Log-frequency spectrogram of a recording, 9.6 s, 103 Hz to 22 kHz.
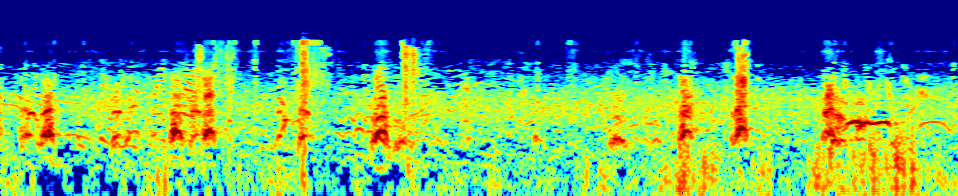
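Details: Eager to get running, Rain the agility dog barks at her handler during the CarDunAl trial, October 18, 2009. Bright, abrupt barks come in irregular bursts while people talk nearby in a noisy indoor setting.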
